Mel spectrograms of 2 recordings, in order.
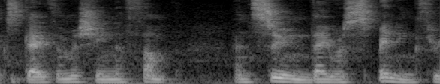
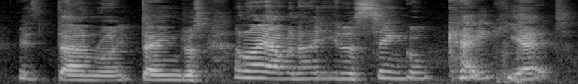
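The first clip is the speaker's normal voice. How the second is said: building higher and louder; fretful complaint; 12 semitones higher, 5 dB louder than usual. Acted. Travel-sick Harold moaning to his friend, rising exasperation. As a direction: whine with mounting grievance.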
